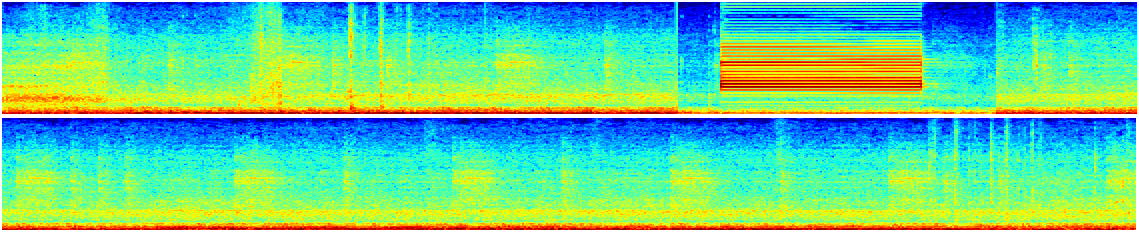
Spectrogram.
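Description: A Pi Pico coding kit buzzer sounds one steady, loud electronic tone for about a second, cutting sharply through a constant low background hum and stopping abruptly.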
